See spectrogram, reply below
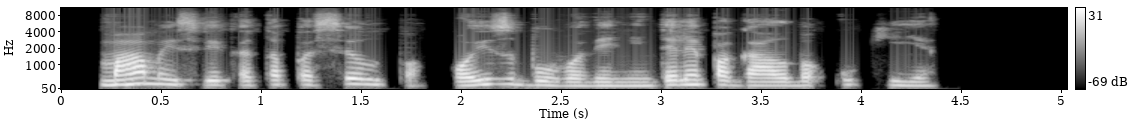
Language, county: Lithuanian, Kaunas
